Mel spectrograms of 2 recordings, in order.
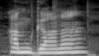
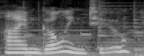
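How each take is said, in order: First: Going to is reduced to a quick gonna. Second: Going to is said fully, every sound clear. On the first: "How do you pronounce it?" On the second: "you write it down"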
